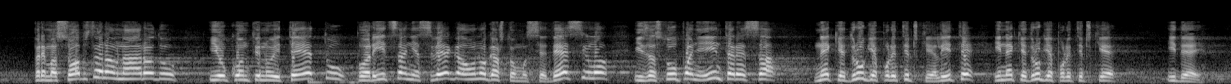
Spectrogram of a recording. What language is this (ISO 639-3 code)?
srp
